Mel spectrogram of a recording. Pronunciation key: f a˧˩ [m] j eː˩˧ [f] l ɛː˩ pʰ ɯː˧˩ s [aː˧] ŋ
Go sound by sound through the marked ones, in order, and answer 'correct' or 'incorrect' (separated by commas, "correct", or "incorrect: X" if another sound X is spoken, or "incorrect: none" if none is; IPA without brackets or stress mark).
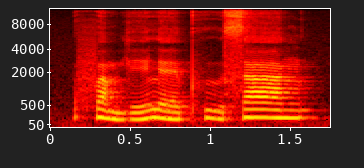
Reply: correct, incorrect: none, correct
